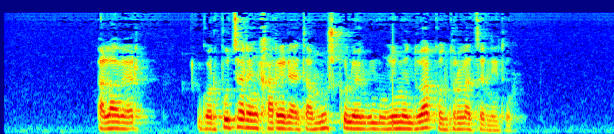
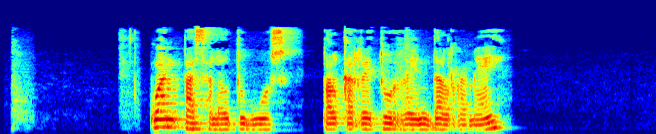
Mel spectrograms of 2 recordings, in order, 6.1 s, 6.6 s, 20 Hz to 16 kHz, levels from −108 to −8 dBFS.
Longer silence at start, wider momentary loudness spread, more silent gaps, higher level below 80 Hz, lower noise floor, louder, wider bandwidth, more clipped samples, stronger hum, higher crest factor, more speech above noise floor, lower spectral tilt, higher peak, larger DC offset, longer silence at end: first, 0.95 s vs 0.1 s; first, 13 LU vs 6 LU; neither; about the same, -62 dBFS vs -64 dBFS; second, -68 dBFS vs -88 dBFS; about the same, -21 LUFS vs -20 LUFS; first, 11.5 kHz vs 7.8 kHz; neither; neither; about the same, 18 dB vs 20 dB; second, 47 dB vs 69 dB; about the same, -5 dB/octave vs -4 dB/octave; second, -6 dBFS vs -2 dBFS; neither; second, 1 s vs 1.55 s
